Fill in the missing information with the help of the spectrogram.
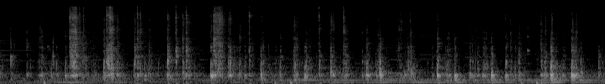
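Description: Screwdriver backing out a screw from a lawn mower's plastic transmission cover: a string of irregular clicks and light knocks from the tool.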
